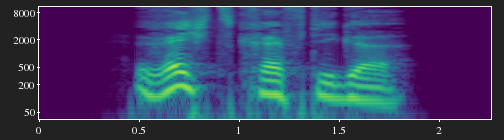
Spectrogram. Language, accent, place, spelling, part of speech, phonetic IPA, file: German, Germany, Berlin, rechtskräftige, adjective, [ˈʁɛçt͡sˌkʁɛftɪɡə], De-rechtskräftige.ogg
- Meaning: inflection of rechtskräftig: 1. strong/mixed nominative/accusative feminine singular 2. strong nominative/accusative plural 3. weak nominative all-gender singular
